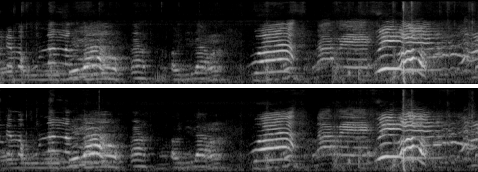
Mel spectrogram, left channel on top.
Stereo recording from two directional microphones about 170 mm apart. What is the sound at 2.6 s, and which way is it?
Children playing, 10° left (ahead or behind).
